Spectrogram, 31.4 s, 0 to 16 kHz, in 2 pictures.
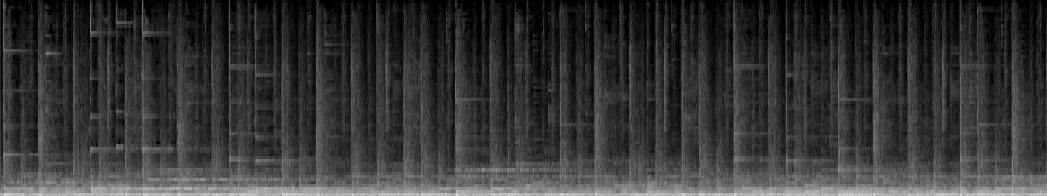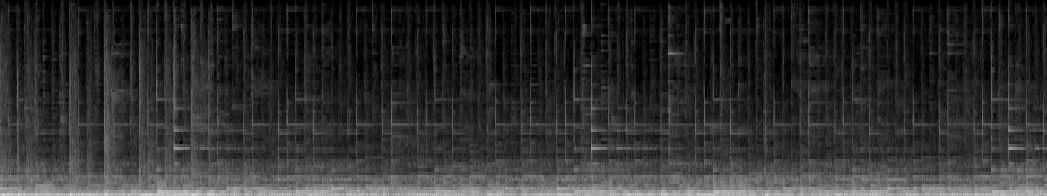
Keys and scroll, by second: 11.3 ctrl++, 12.6 ctrl++, 14.8 Up, 17.9 Up, 22.0 Up, 23.3 ctrl+0, 28.0 Up, 29.4 ctrl+0.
